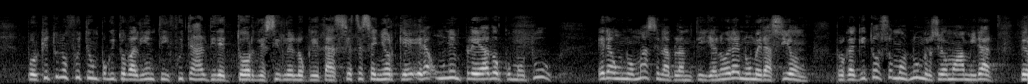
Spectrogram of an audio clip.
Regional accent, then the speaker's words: Canary Islands, Spain; te pido disculpas siendo española, porque los canarios siempre vamos a emigrar.

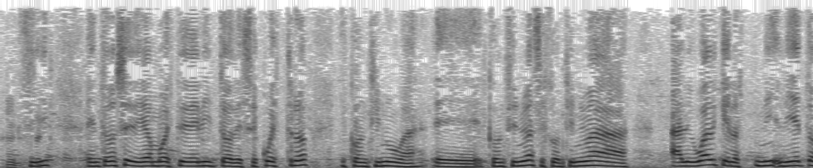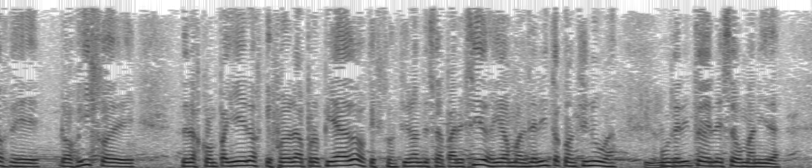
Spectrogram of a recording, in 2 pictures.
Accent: Argentina; Nos pasó como argentinos, ¿no?

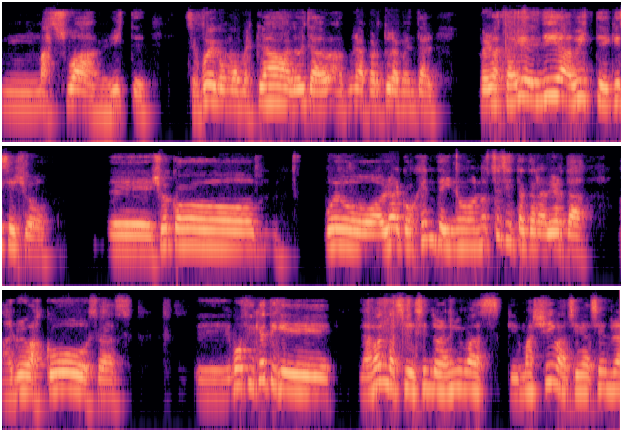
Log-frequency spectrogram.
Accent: Argentina; yo no pienso así, pero como soy argentino, entonces me tengo que meter ahí.

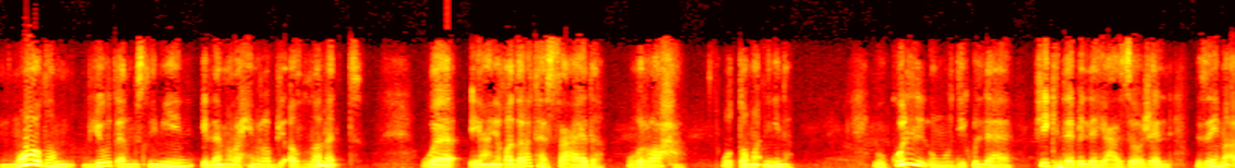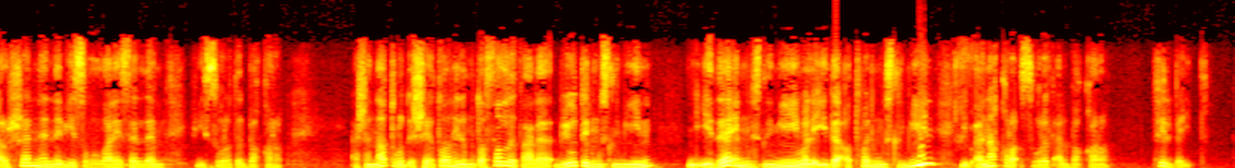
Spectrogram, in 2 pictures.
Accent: Egypt; سواء كان بلاد المغرب العربي او عندنا في مصر او في غيرها

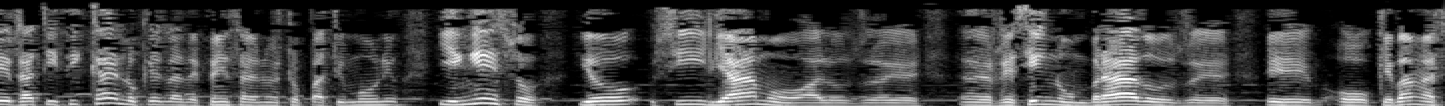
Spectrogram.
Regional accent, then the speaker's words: Ecuador; de todo el Ecuador y de todos nosotros como ciudadanos ecuatorianos

